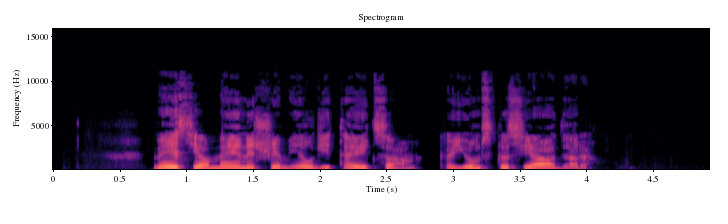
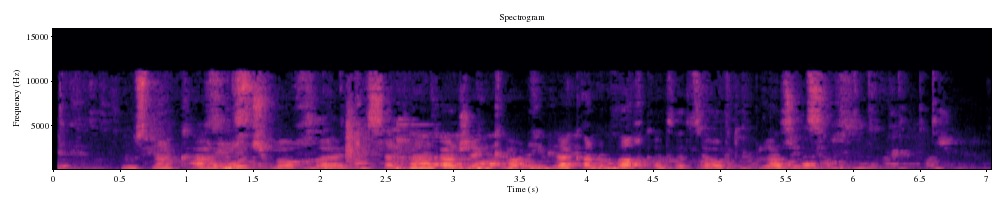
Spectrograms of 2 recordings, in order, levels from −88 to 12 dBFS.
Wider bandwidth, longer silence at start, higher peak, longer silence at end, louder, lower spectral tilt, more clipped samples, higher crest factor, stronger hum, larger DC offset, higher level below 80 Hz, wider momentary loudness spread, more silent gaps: about the same, 11.5 kHz vs 11.5 kHz; first, 0.75 s vs 0.05 s; about the same, -4 dBFS vs -4 dBFS; first, 0.9 s vs 0.2 s; about the same, -23 LUFS vs -24 LUFS; about the same, -5.5 dB/octave vs -5 dB/octave; neither; about the same, 20 dB vs 20 dB; neither; neither; about the same, -58 dBFS vs -54 dBFS; second, 14 LU vs 18 LU; neither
